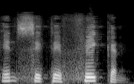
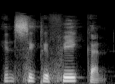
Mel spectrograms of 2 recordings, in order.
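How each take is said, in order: Both takes have the same delivery.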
